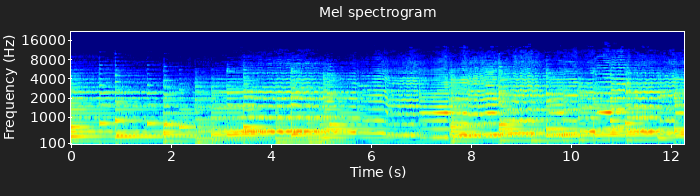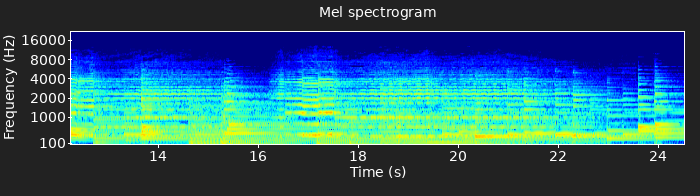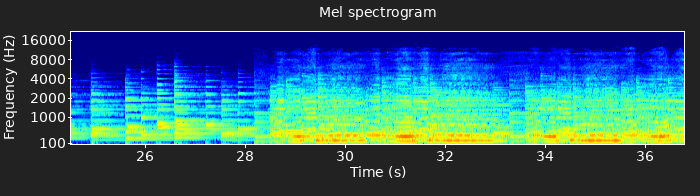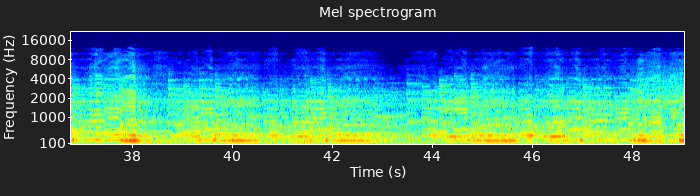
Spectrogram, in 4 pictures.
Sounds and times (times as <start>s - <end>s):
Music: 0.0s - 49.0s.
